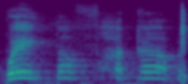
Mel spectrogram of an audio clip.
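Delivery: high-pitched, held-back mock yell; mock angry mom. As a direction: imitate a mom rousing her son. Mom slapping son awake.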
